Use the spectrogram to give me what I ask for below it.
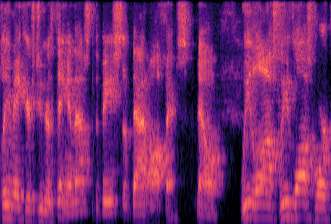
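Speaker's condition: No condition

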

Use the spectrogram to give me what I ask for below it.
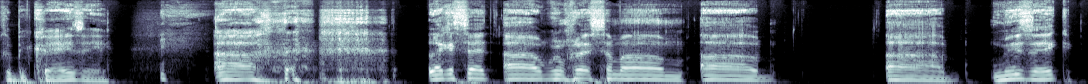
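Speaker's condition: Down syndrome

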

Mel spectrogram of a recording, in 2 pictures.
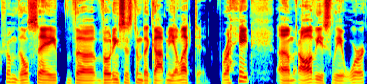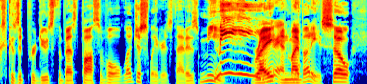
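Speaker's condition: No condition

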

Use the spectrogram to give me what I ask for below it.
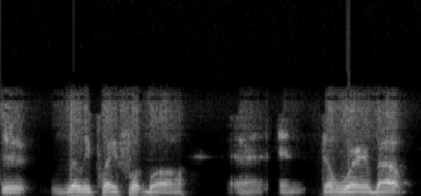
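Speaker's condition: No condition

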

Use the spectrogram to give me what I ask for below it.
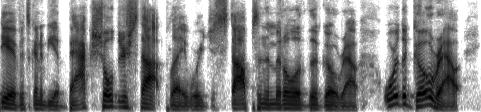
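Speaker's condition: No condition

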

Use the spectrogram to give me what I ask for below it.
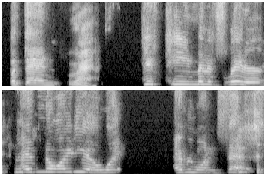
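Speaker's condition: Aphasia; words often don't come out when trying to speak

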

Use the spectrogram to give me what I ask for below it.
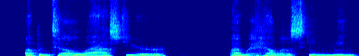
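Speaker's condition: ALS; spasticity

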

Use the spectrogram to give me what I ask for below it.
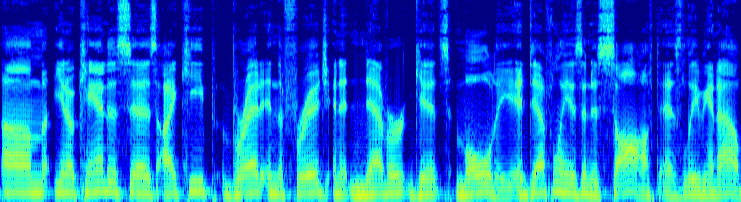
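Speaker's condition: No condition

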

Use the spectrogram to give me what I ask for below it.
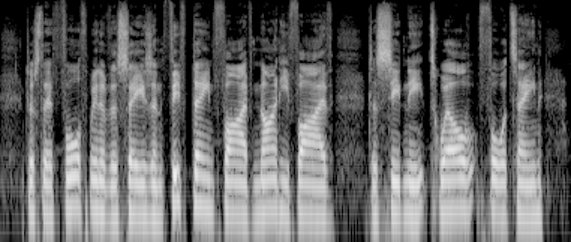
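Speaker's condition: No condition

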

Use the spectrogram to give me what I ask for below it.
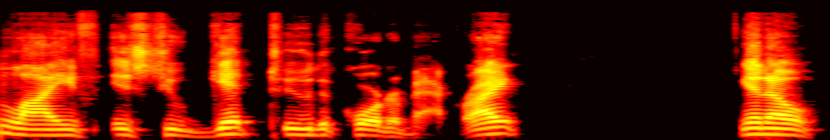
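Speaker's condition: No condition

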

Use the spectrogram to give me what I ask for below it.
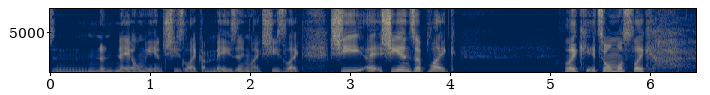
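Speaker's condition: Stutter; years of speech therapy with teacher Naomi including during quarantine, TMJ; ongoing speech therapy with Naomi linking emotions and speech; known words sometimes not coming out, worse under pressure or attention, shoulder and jaw tension; repeated sounds, repeated words, prolonged sounds

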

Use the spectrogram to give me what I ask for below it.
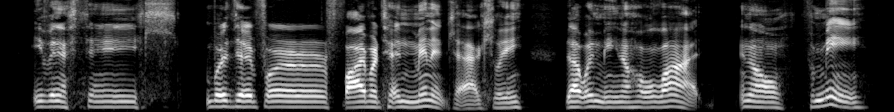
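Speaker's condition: Down syndrome

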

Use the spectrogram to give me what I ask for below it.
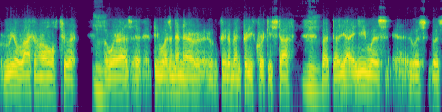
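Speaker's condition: Parkinson's; past cancer

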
